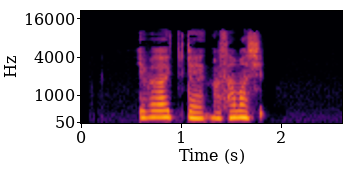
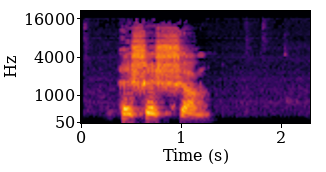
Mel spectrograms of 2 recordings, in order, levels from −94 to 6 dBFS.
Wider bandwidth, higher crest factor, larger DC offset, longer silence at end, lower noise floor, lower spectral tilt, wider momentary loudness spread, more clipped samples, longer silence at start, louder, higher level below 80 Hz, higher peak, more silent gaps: second, 10.5 kHz vs 16 kHz; about the same, 16 dB vs 16 dB; neither; second, 0.8 s vs 1.1 s; first, -74 dBFS vs -61 dBFS; first, -5 dB/octave vs 1 dB/octave; about the same, 7 LU vs 9 LU; neither; first, 0.6 s vs 0.4 s; second, -20 LUFS vs -11 LUFS; about the same, -70 dBFS vs -66 dBFS; second, -6 dBFS vs 0 dBFS; neither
